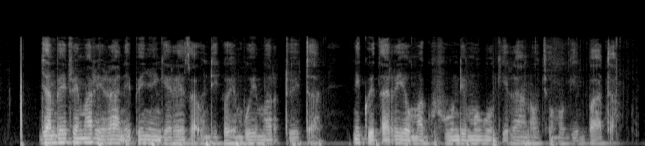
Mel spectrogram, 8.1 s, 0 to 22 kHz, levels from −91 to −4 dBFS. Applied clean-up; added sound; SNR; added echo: neural mask model RNNoise.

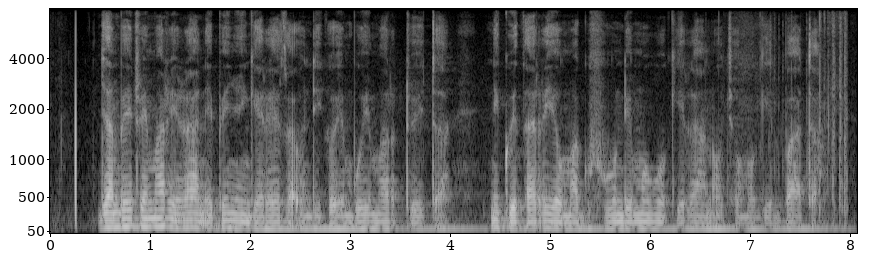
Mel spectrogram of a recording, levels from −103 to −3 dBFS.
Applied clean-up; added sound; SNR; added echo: none; none; none; none.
